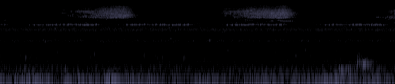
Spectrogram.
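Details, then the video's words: Cicadas singing in short, fairly soft bursts of high-pitched hiss, two swelling pulses about one and a half seconds apart, over a constant low background hum. "Singing cicadas."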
